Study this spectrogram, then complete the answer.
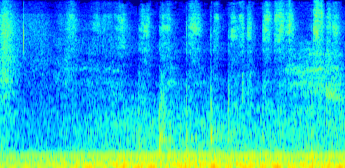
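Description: Marker or chalk scratching out a word on a board during a biology lesson, short quick strokes over a steady electrical hum, with no one speaking.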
